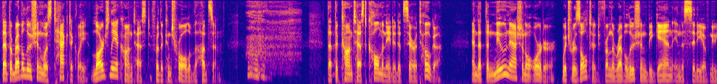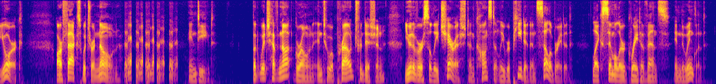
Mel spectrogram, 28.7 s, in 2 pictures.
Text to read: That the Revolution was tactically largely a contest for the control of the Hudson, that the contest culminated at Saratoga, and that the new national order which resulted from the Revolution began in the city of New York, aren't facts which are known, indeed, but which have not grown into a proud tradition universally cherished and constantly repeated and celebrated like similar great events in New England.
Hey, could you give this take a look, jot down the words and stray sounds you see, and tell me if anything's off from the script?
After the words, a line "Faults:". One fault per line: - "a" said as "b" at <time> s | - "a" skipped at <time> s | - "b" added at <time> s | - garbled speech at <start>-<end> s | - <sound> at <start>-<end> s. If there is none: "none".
That the Revolution was tactically largely a contest for the control of the Hudson, that the contest culminated at Saratoga, and that the new national order which resulted from the Revolution began in the city of New York, are facts which are known, indeed, but which have not grown into a proud tradition universally cherished and constantly repeated and celebrated like similar great events in New England.
Faults:
- sigh at 4.9-6.0 s
- "aren't" said as "are" at 15.4 s
- laugh at 16.8-17.9 s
